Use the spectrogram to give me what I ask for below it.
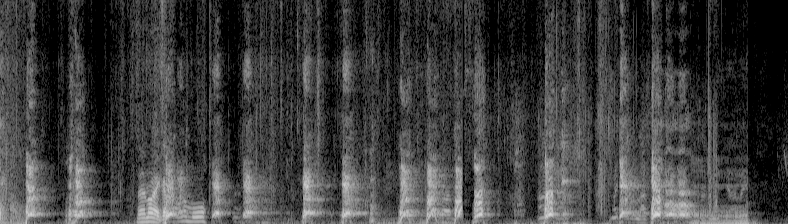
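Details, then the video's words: A very fierce dog barking steadily in short sharp bursts, one rising yelping run near the start, while a person talks in the background. "เสียงหมาเห่า หมาดุมาก"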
